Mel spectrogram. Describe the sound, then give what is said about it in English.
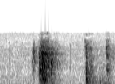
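A door is opened: a scraping clunk of the latch and handle, followed by two shorter knocks as it swings, fairly quiet, with no voices. “Please open the door.”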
